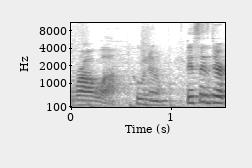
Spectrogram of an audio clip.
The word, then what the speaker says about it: Rahua: I used to pronounce it Rahua, because of the H, but it's actually pronounced Rawa.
